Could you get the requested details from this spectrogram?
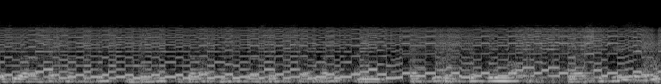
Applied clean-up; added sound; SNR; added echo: none; Guitar; -2 dB; reverberation time 0.4 s.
